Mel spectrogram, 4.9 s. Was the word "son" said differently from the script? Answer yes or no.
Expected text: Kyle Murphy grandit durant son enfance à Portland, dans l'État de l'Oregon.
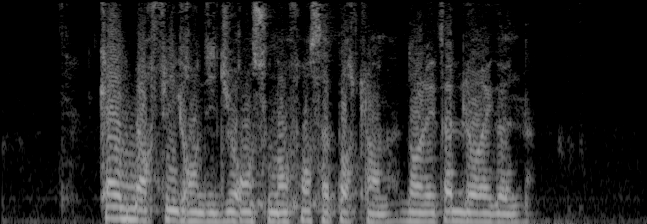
no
